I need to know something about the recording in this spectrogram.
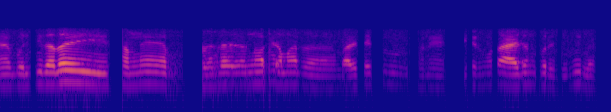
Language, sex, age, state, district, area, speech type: Bengali, male, 30-45, West Bengal, South 24 Parganas, rural, conversation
